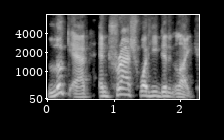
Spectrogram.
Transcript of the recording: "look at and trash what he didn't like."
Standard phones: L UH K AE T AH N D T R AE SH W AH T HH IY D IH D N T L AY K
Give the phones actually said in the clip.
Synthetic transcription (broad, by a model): L UH K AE T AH N T R AE SH W AH T HH IY D IH D N T L AY K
